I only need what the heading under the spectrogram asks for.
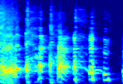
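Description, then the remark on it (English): A loud fit of coughing: a quick string of about eight harsh, rasping bursts in rapid succession, with no talking. “Yeah, like she just starts coughing after like a total normal delivery”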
